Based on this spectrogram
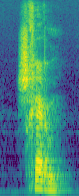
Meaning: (noun) 1. screen, protection 2. awning, sunblind 3. display screen, monitor 4. umbel; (verb) inflection of schermen: first-person singular present indicative
- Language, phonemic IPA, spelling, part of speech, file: Dutch, /ˈsxɛrᵊm/, scherm, noun / verb, Nl-scherm.ogg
